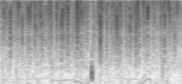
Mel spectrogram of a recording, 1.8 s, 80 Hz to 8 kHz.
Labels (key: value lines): label: biophony, cascading saw
recorder: SoundTrap 600 or HydroMoth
